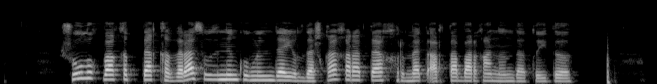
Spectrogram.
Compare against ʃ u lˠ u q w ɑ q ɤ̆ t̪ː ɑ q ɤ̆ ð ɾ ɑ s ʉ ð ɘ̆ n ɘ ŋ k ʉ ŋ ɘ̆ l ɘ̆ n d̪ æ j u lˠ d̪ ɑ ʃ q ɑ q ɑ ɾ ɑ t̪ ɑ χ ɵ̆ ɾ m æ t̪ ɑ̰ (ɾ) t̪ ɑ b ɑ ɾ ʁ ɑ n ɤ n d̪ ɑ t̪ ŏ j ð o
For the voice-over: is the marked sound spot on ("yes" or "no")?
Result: yes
